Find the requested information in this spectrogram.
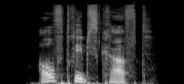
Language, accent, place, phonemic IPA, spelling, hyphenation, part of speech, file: German, Germany, Berlin, /ˈaʊ̯ftʁiːpsˌkʁaft/, Auftriebskraft, Auf‧triebs‧kraft, noun, De-Auftriebskraft.ogg
- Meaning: buoyancy (force)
